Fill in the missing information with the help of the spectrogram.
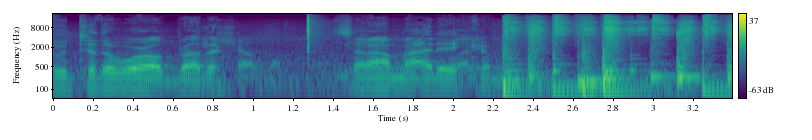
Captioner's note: speaks Arabic; upbeat music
